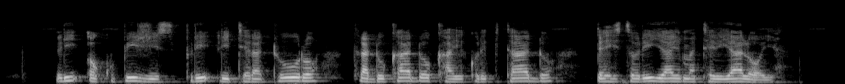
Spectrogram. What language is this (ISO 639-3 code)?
epo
